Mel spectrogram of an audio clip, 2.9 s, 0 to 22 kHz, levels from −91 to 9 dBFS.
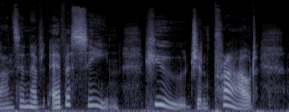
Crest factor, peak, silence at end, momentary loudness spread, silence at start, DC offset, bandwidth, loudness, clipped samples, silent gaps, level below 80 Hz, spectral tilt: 18 dB; -18 dBFS; 0.05 s; 7 LU; 0 s; under 0.1%; 19.5 kHz; -35 LUFS; under 0.1%; none; -54 dBFS; -3.5 dB/octave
